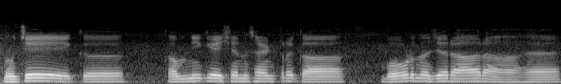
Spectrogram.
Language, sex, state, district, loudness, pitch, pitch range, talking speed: Hindi, male, Chandigarh, Chandigarh, -15 LUFS, 130 Hz, 125-145 Hz, 105 wpm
